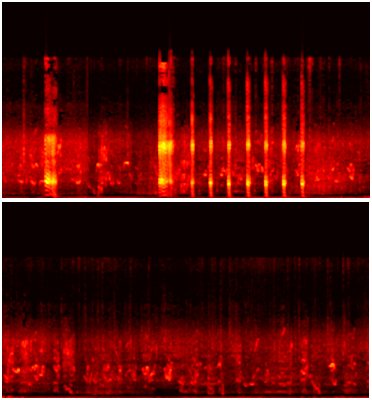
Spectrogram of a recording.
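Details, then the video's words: Partridge chicks (teetar) calling: a couple of sharp high chirps, then a fast run of six evenly spaced piercing peeps, followed by softer scattered chirps over low rumbling background noise. "Partridge baby//Teetarchicks"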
